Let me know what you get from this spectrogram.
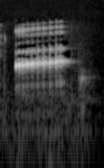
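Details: A southern chorus frog from farther south in Florida gives a short, high, buzzy trill of rapid pulses rising slightly in pitch, faster than the upland chorus frog's call.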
